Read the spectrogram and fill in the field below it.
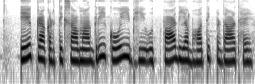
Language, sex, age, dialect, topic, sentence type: Hindi, female, 18-24, Awadhi Bundeli, agriculture, statement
